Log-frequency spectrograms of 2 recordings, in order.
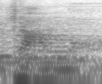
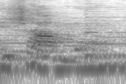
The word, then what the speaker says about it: llamo: like, in her province, the double L, they pronounce it like, like, me llamo. But she says, in a couple hours lower of Argentina, they say, ya, like, me llamo. But when I learned Spanish here in America, they teach you, me llamo.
